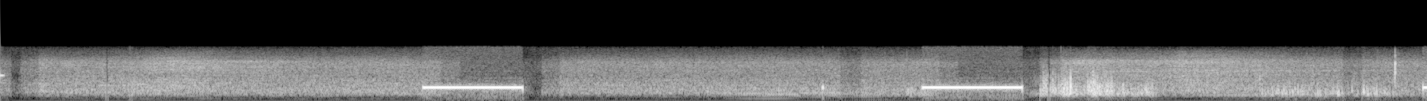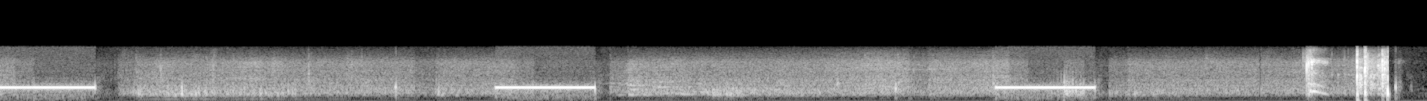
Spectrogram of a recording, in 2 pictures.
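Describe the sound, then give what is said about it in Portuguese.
A steady, mid-pitched telephone beep sounds five times, about every five seconds, each lasting roughly a second, between stretches of muffled, narrow-band recorded voice prompts in Portuguese from a digital phone service asking the caller to dial the desired extension after the tone or wait. “Após o sinal, digite o ramal desejado ou aguarde.”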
